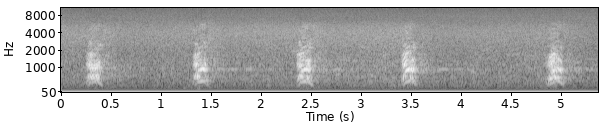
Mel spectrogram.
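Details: Five evenly paced barks from a Rottweiler at the ADRK breed survey of 1994, roughly one per second, each short and punchy with a faint low hum underneath.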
